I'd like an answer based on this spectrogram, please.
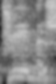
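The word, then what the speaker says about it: Gans: known his dad was called Dennis genus but genus spelled with a g g a n s but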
